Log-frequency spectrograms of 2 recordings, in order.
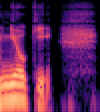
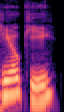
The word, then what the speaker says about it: gnocchi: So like thumbprints, AKA gnocchi. And the word gnocchi, it's hard to pronounce, you know, because of the GN, it's silent, and it's like how to pronounce it.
